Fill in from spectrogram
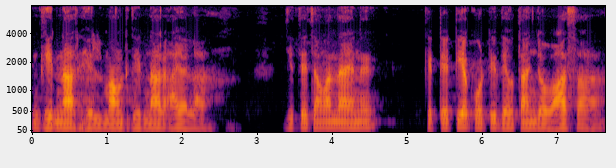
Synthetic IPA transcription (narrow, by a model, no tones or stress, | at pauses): ɡʱɪɾnaːɾɦɪlmaʊ̃ɳʈɡʱɪɾnaːɾa̰ːjəlaː | d͡ʑɪt̪et͡ɕɐʋə̃nd̪aːɦɪn | kɪʈeːʈijəkoːʈid̪eːʋt̪and͡ʑoːʋaːsaː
